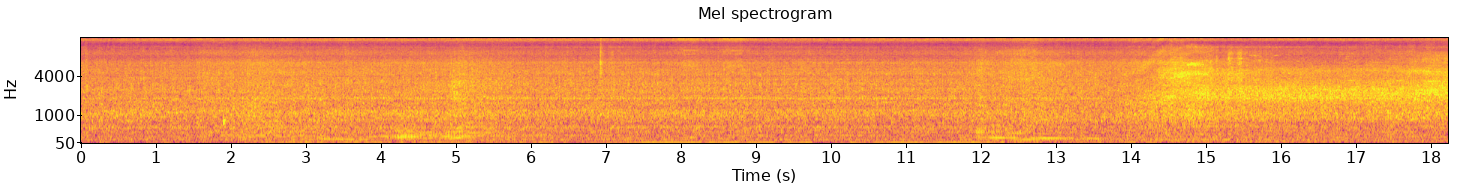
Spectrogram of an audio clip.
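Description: Metal pots and utensils clink softly.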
